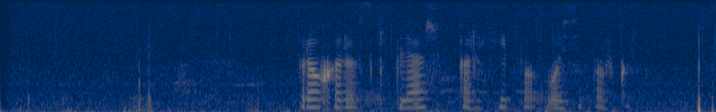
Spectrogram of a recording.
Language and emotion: Russian, neutral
